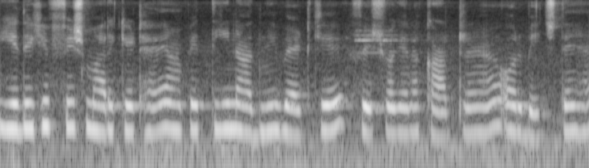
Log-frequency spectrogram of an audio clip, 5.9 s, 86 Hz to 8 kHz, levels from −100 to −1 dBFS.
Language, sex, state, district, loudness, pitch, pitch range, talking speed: Hindi, female, Maharashtra, Aurangabad, -20 LUFS, 235 Hz, 225-245 Hz, 185 wpm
